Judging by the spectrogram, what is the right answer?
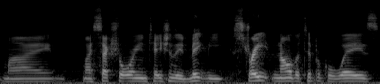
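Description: A man with an unremarkable speaking voice and an American accent, fairly high in pitch, at a moderate pace on a very clean recording with a silent background. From US South, rural East Tennessee. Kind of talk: interview testimony.

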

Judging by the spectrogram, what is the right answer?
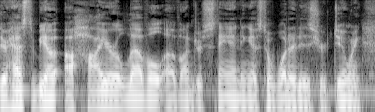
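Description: Speaking in a normal speaking voice, a man with fairly low pitch and lively intonation moves at a fairly quick pace. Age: 50s. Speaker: podcast co-host. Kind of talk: casual chat.

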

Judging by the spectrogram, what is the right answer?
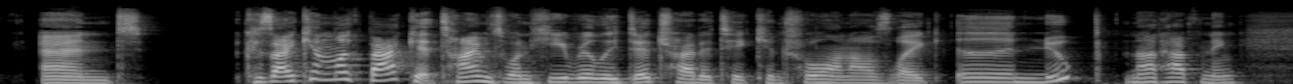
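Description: An unremarkable speaking voice: a woman at medium pitch, fairly quick, with lively intonation over a very clean recording and a silent background. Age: 40s. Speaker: podcast host. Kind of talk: casual chat.

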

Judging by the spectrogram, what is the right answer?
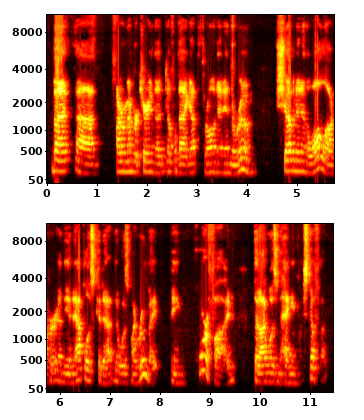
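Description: Speaking at a fairly quick pace, a man uses an ordinary speaking voice pitched fairly high. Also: ordinary pitch variation. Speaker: Army Ranger veteran, nonprofit executive director. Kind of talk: interview.

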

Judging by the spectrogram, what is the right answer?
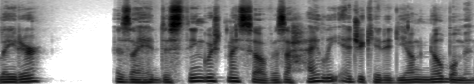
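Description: In a dark, mellow tone, a man delivers a dramatic reading at a moderate pace, the sound dry and close with no echo on a very clean recording with a silent background. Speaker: storyteller. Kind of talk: dramatic narration of a historical tale, storybook style with character dialogue. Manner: dramatic, measured, expressive.

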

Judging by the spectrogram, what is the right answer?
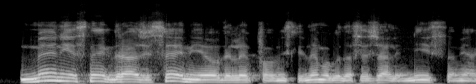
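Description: A man speaks with a Macedonian accent at a moderate pace. His pitch is fairly low. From North Macedonia. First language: Macedonian (speaking Croatian). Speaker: caller. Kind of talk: video call question to spiritual teacher.

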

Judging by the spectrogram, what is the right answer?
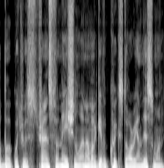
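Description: A man with lively intonation at a very fast pace, in a very clean recording with a silent background and a dry, close sound with no echo. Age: 60s. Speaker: pastor and theologian. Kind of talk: casual chat.

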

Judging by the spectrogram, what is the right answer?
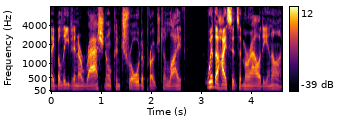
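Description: In an ordinary speaking voice with an American accent, a man talks fairly quickly at a medium pitch. The sound is dry and close with no echo, and the recording is very clean against a silent background. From North Carolina. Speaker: Bible teacher. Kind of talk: Bible teaching lecture.

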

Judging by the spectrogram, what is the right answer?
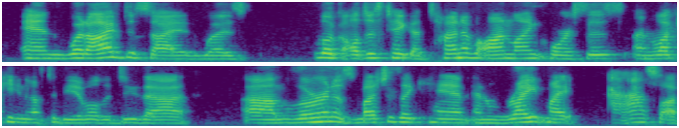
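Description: Using a plain, everyday voice, a woman with a Canadian accent speaks at a moderate pace with ordinary pitch variation. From Canada, Winnipeg. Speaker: singer-songwriter. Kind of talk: casual interview chat.

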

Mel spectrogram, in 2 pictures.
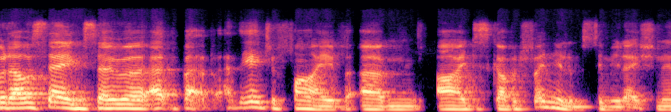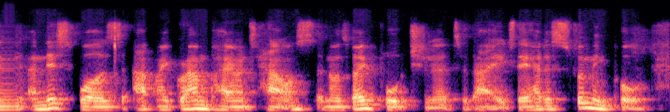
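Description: Somewhat breathy speech in a London accent, with lively intonation. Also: man. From London, England. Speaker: sex toy inventor and entrepreneur. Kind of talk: interview. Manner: halting, many repetitions.

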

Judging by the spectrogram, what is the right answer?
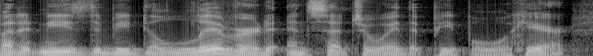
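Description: A man talks in a plain, everyday voice at a fairly low pitch. He moves at a fairly quick pace with ordinary pitch variation. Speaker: podcast host. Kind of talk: interview. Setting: makeshift studio at a summit.

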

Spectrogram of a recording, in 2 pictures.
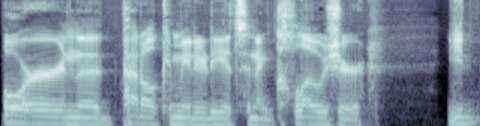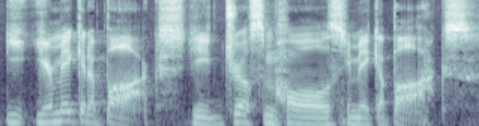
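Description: A man with a Canadian accent speaks in a plain, everyday voice at medium pitch and a moderate pace. His loudness stays very even, with ordinary pitch variation. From Canada. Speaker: pedal enclosure maker. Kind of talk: interview.

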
